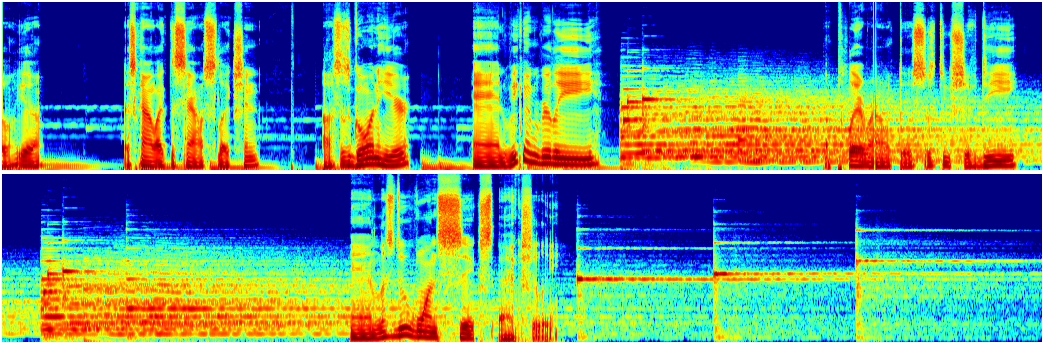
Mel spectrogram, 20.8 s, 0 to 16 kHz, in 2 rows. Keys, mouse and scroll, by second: 3.2 right click, 6.1 space, 7.4 space, 8.0 space, 8.2 ctrl+click, 12.0 ctrl+Up, 15.4 right click.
